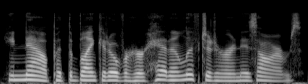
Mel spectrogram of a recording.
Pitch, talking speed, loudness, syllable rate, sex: 185 Hz, 275 wpm, -18 LUFS, 5.7 syllables/s, female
